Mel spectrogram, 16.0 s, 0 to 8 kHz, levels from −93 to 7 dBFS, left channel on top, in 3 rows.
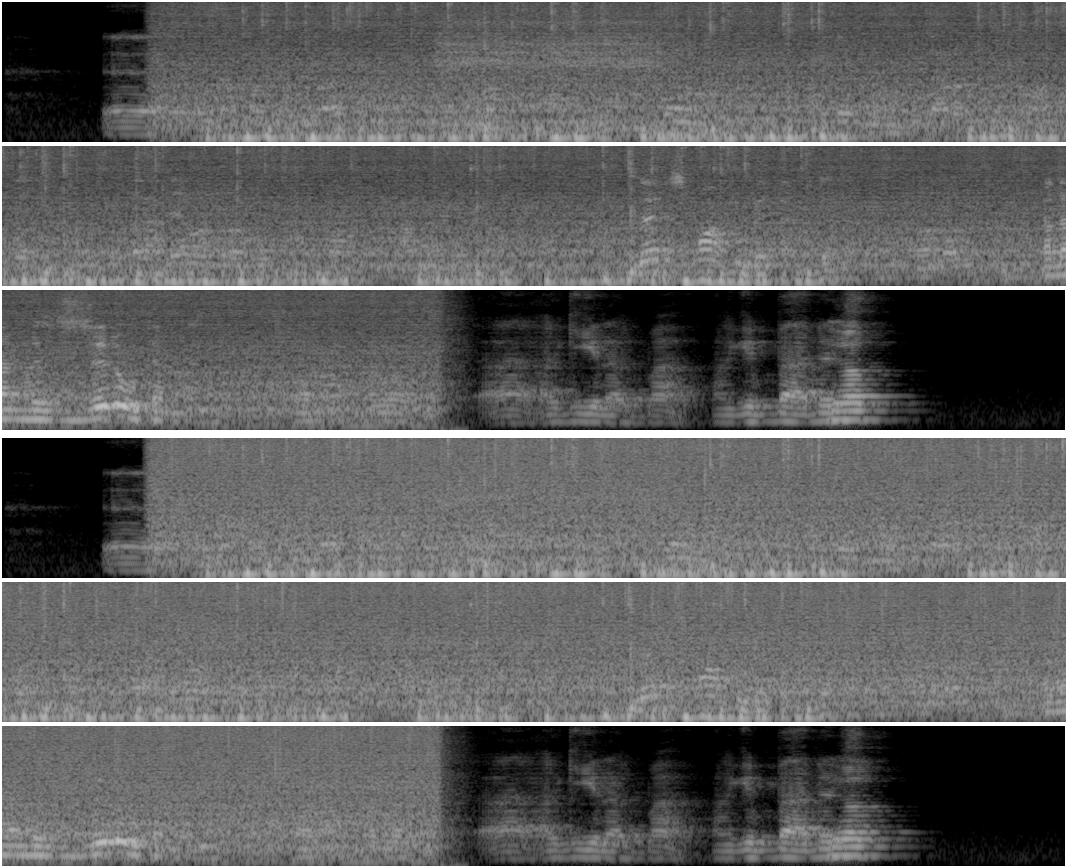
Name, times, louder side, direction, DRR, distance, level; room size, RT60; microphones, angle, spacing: voice 1, 0.5-7.7 9.9-10.9 12.1-14.9, equal, ahead, 3 dB, 1.7 m, -41 dB
sound 1, 0.7-12.8, right 7 dB, 75° right, 1.2 m, -32 dB
sound 2, 1.0-9.4, right 3 dB, 20° right, 0.8 m, -32 dB
sound 3, 2.2-7.2, left 3 dB, 30° left, 1.2 m, -43 dB
voice 2, 8.4-9.6 10.5-11.7 14.8-14.9, left 1 dB, 45° left, 5 dB, 2.5 m, -31 dB
21.0 x 11.0 x 3.3 m, 0.43 s
head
